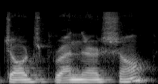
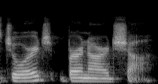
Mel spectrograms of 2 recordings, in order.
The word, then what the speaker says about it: George Bernard Shaw: George Brer Shaw. You pronounce his name as George Bernard Shaw.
